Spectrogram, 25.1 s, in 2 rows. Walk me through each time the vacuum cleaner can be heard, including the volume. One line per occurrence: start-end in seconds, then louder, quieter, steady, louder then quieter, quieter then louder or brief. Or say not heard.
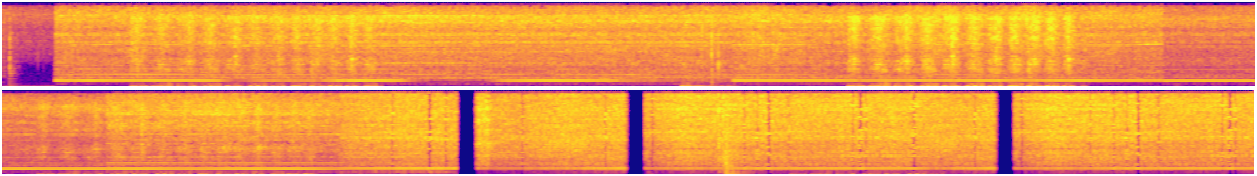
0.0-25.0 steady.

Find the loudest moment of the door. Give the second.
20 s.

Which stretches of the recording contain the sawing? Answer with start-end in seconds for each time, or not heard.
1.2-3.8, 8.4-10.8, 12.8-15.8, 20.4-21.9.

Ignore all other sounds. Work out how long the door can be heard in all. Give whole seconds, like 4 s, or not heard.
2 s.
